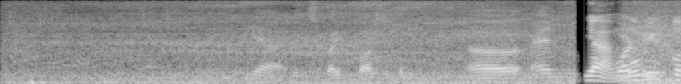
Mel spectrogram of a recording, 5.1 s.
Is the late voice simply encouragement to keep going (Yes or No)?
No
